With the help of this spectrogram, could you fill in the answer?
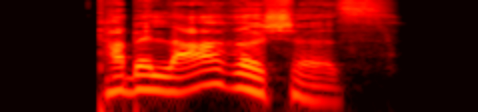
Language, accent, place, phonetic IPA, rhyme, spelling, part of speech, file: German, Germany, Berlin, [tabɛˈlaːʁɪʃəs], -aːʁɪʃəs, tabellarisches, adjective, De-tabellarisches.ogg
- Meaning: strong/mixed nominative/accusative neuter singular of tabellarisch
